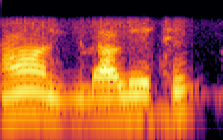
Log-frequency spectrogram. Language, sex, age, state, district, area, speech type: Odia, male, 18-30, Odisha, Koraput, urban, conversation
